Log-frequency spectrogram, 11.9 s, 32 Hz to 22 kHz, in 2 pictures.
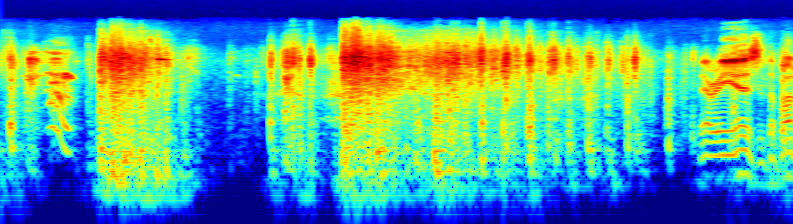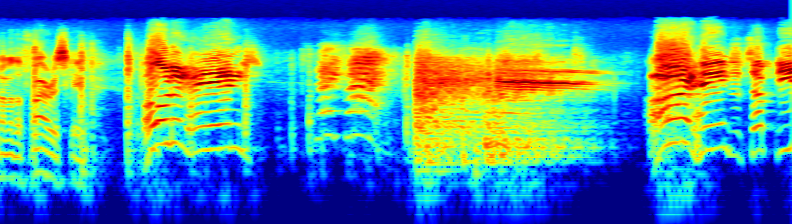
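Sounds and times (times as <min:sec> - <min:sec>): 
door being battered and forced open by police: 0:00.0 - 0:05.2, 0:09.0 - 0:10.2
door wood cracking and splintering: 0:00.0 - 0:07.1
speech: 0:05.2 - 0:08.0, 0:10.8 - 0:11.8.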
